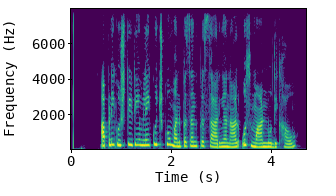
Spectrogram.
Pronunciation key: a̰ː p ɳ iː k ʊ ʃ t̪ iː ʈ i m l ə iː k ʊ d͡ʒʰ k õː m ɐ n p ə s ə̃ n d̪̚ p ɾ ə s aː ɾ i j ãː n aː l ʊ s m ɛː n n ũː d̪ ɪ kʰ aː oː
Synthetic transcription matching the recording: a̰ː p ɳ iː k ʊ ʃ t̪ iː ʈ iː m l ə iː k ʊ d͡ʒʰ k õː m ə n p ə s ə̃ n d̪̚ p ɾ ə s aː ɾ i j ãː n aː l ʊ s m aː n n ũː d̪ ɪ kʰ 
